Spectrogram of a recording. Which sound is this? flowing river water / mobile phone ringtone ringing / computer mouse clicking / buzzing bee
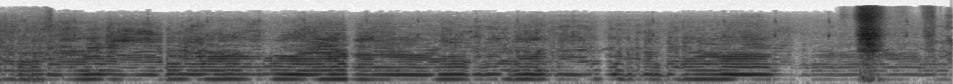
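buzzing bee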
